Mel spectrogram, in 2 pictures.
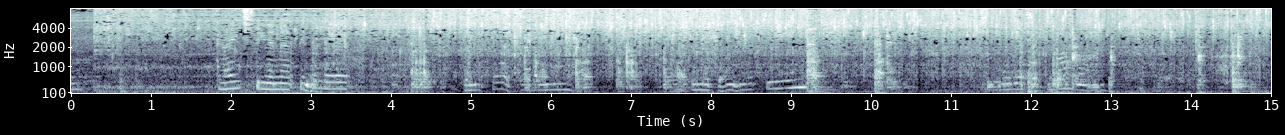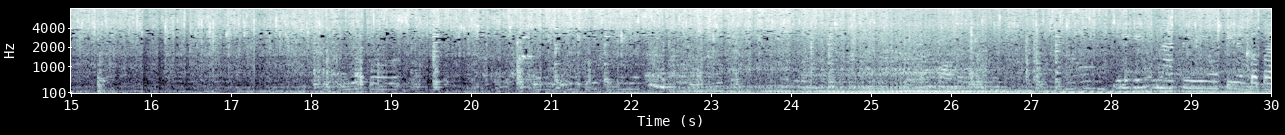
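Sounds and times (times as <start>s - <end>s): onions sizzling in a frying pan: 0.3s - 30.0s
metal spatula scraping a pan: 18.0s - 23.6s.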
